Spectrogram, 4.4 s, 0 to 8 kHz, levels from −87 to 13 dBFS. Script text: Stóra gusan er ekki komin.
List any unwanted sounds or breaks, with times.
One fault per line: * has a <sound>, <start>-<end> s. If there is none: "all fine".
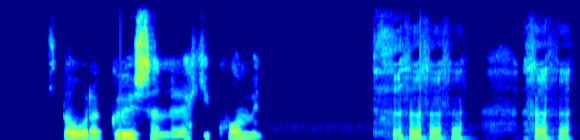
* has a laugh, 2.8-4.3 s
